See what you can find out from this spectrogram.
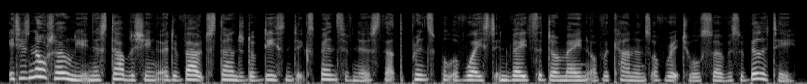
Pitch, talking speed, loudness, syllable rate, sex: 205 Hz, 195 wpm, -20 LUFS, 6.4 syllables/s, female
